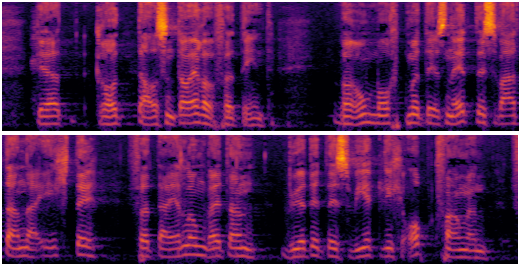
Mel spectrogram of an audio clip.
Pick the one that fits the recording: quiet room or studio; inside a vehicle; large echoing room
large echoing room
